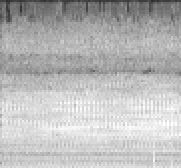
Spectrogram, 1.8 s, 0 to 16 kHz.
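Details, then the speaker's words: Schenker Zen 100 Touch watermaker powered by solar panels, newly installed, running at 7–8 bar: smooth constant pump hum, steady low tone, no rattling or surging; operating normally, no air intake or cavitation. "operating normally i can't believe the large pump is very quiet very nice"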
